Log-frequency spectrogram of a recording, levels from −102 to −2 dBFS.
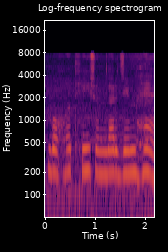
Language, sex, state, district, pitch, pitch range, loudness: Hindi, female, Uttar Pradesh, Jyotiba Phule Nagar, 200 Hz, 195-205 Hz, -46 LUFS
